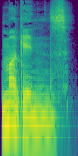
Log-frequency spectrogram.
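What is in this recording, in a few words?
"muggins", British English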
